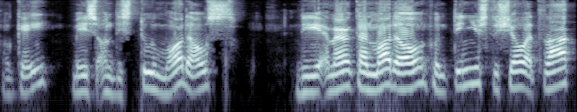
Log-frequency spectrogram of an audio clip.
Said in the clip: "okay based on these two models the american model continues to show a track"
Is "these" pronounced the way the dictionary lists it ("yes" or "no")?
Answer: no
